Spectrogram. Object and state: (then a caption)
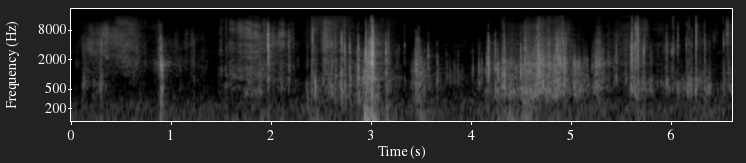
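Newsprint pages rustling. An open tabloid newspaper of thin newsprint lies on a table while hands with long nails turn its pages, lifting a sheet. The paper gives off bright, dry rustling and crinkling in quick bursts, with a few sharper crisp snaps that die away at once.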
